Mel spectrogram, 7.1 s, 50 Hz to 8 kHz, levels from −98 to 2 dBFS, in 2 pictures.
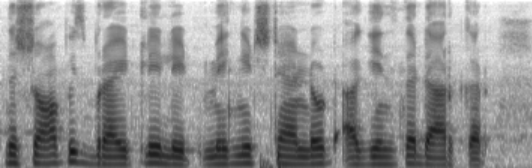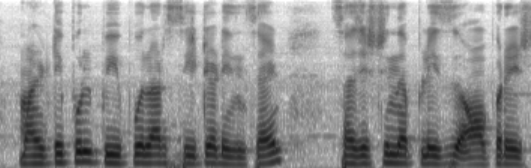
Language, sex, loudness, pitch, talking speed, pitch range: English, male, -15 LUFS, 140 Hz, 195 wpm, 130-145 Hz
